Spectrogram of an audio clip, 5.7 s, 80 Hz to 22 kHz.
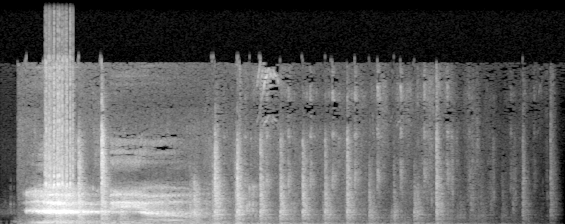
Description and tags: let me out 1
This is a sound I done for a game, a demonic voice with banging calling to be let out. Anyone can use my sounds, it would be nice to hear from you, although I know leaving messages can be a pain so I forgive you if you don't lol.
Horror, Trapped, Banging, Monster, demonic, Scary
